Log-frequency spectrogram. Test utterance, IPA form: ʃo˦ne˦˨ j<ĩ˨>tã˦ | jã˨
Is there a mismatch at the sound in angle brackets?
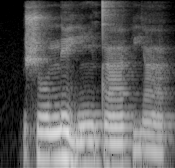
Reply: yes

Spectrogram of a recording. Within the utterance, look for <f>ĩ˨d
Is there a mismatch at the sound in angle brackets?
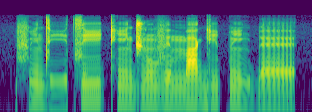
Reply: no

